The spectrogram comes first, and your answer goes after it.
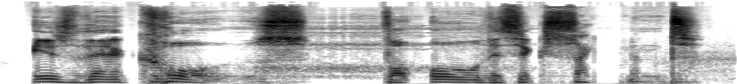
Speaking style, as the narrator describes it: asked, words rumbling over the discreet commotion, easily drowning them out

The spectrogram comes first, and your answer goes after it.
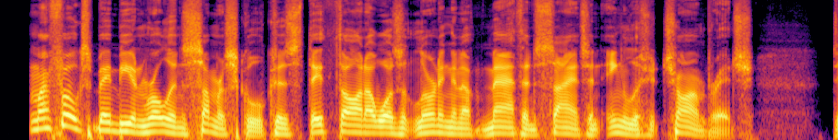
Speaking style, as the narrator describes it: David grumbled

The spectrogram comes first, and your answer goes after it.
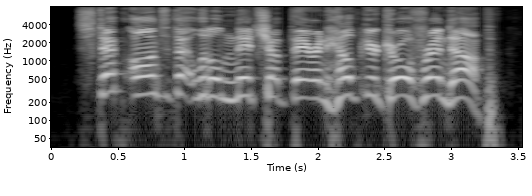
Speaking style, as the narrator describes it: Alexandra shouted

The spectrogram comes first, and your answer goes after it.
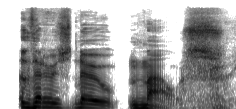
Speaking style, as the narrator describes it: said

